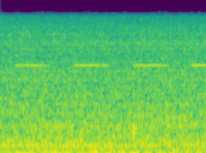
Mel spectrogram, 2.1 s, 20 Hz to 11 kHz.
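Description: Electronic warning beeper on heavy lifting machinery sounding short, high, even beeps about every 0.6 s, over the steady low hum of a running diesel engine.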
